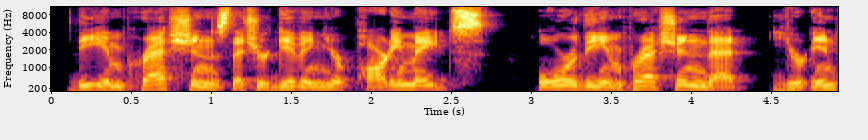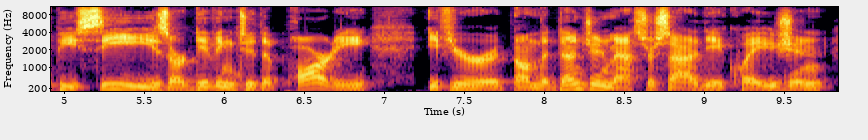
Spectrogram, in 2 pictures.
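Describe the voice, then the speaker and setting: Man hosting a podcast, measured and earnest. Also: mid-range voice, fairly bright tone. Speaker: podcast host. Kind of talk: semi-scripted podcast monologue about tabletop role-playing.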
